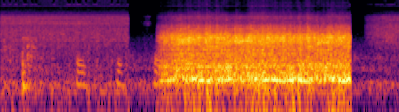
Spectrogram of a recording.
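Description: A kitchen mixer grinder churns chiroti rava semolina with water into batter, a loud steady two-second whir that starts and stops abruptly, preceded by faint tapping and handling sounds.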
